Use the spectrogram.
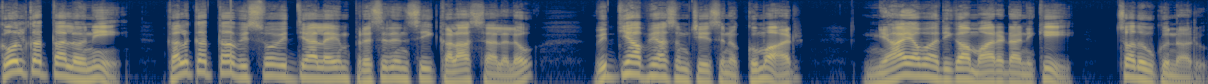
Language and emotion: Telugu, neutral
